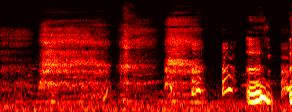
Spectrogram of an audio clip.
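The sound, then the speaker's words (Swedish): A voice imitates the loud, heavy panting of someone standing outside a bedroom door at night: several rough, breathy gasps in a quick irregular rhythm, ending in a few voiced, strained breaths. “och jag hör så här flåsande, alltså någon som andas så här högt.”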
